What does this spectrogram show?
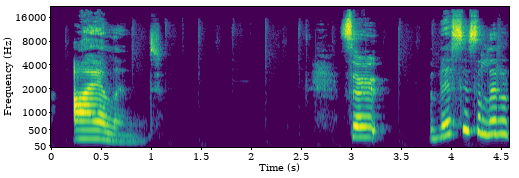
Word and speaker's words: Ireland: Ireland, Ireland. So this is a little tricky. It's pronounced slightly different to island. Ireland. There's an extra schwa sound in there.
